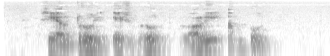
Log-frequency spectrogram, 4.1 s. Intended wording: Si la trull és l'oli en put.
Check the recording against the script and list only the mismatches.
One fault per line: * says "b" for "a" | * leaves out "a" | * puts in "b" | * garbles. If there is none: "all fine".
* says "el" for "la"
* puts in "brut"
